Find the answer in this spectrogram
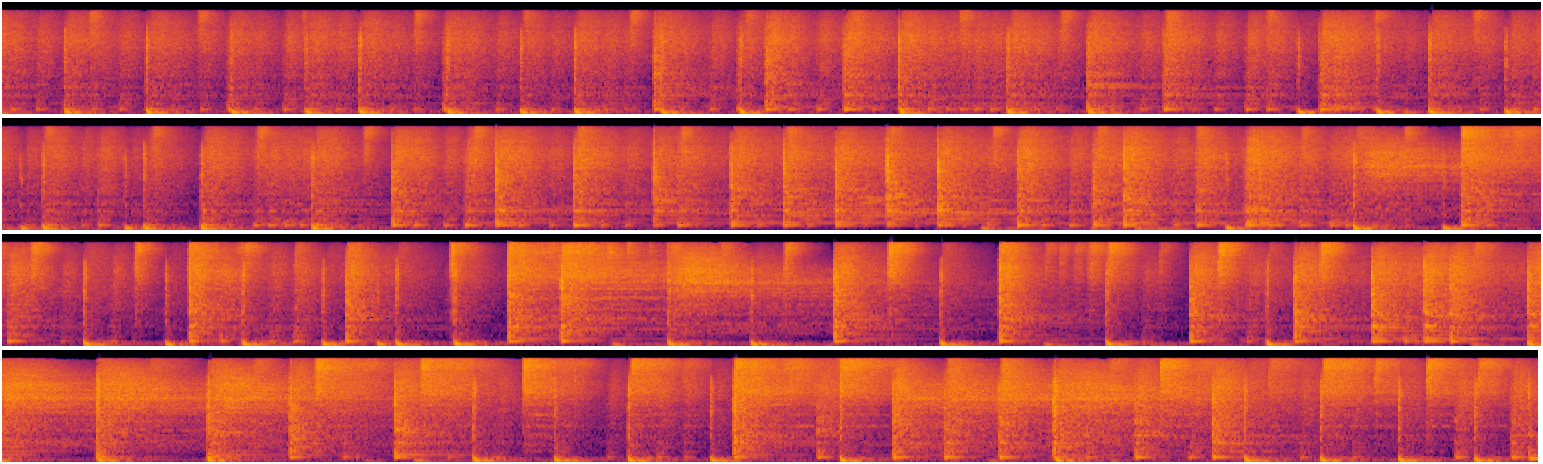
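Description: Acoustic drum kit with Meinl cymbals played in a steady groove: bass drum, snare and hi-hat, with the bass drum dropping out for a couple of seconds near the middle and more cymbal wash in the second half.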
